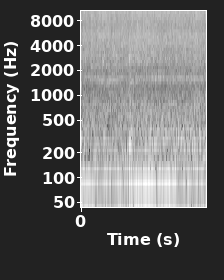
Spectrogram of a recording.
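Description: Finely chopped medium onion sizzling in hot oil inside a pressure cooker, a steady loud hiss and crackle of frying running evenly without pause.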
